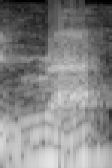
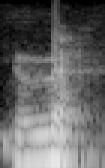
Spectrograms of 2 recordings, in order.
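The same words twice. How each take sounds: First: "re" with a clear full "eh"; full vowel. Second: "R" as a short weak "ruh"; schwa. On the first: Teacher showing the mistake, first syllable fully pronounced. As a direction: say re as a strong "reh". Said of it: "we certainly don't say re". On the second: Teacher isolating the unstressed syllable, short schwa. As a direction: clip R to r plus a tiny neutral vowel. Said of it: "we call it the schwa sound". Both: Shown as a demonstration.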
